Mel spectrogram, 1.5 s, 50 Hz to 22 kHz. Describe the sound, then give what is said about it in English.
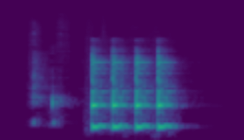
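Four quick, evenly spaced low-pitched electronic knock tones from an audiobook player, signalling that its sleep timer has been deactivated, each with a buzzy harmonic ring, preceded by a couple of faint short blips. No one speaks. “Pressing it one more time gives us 4 lower-pitched knocks to indicate that the sleep timer feature is now deactivated.”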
